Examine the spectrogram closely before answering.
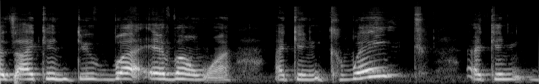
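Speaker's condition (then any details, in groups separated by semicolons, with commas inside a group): Cerebral palsy; affects hand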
